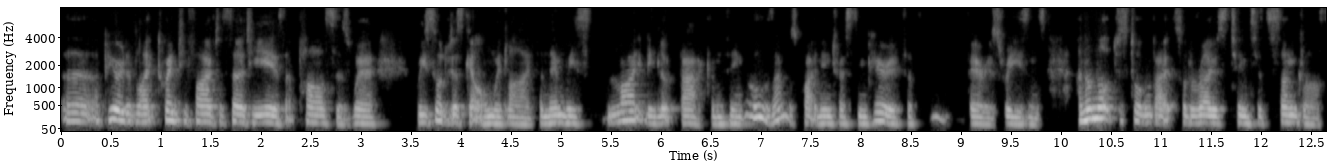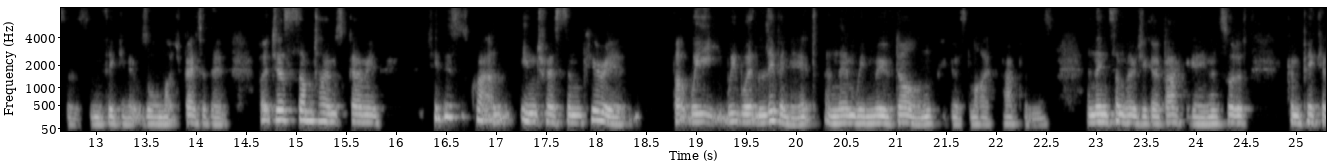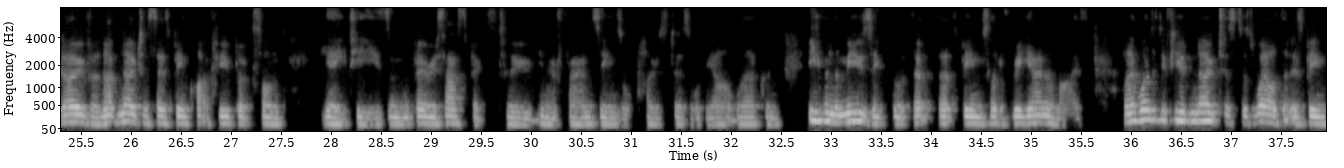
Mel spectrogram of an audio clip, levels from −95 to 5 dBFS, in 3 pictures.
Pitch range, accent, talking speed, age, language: 125-155 Hz, British, 225 wpm, 40-59, English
